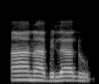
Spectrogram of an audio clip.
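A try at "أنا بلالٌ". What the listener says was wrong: এটা টান হবে না। আনা বিলালুন, আনা বলুন তো আনা বিলালুন।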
